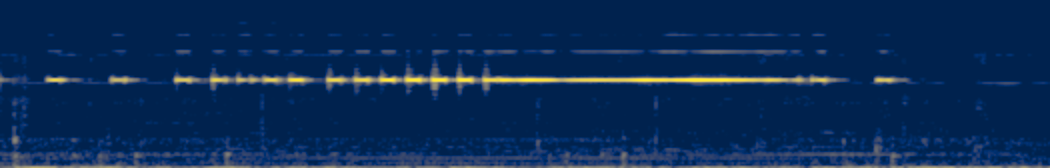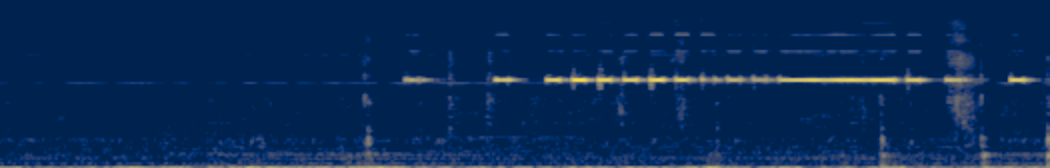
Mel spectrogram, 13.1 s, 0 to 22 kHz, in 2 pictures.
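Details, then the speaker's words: Fiat 500C convertible with newly installed aftermarket rear parking sensors, ignition on and in reverse. A high, rapid string of beeps in bursts of about three per second with quiet gaps: the sensors are working as intended. "So as you can probably hear, they're working."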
